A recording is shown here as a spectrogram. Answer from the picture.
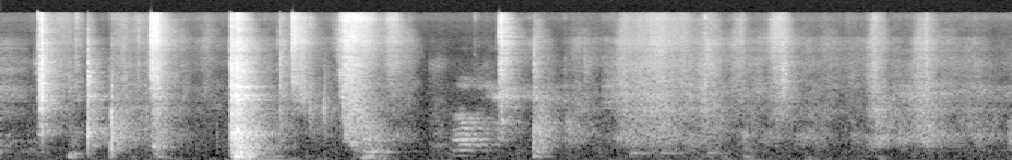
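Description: A run of short knocks and clicks from hands-on work, the loudest a sharp knock a little over two seconds in, with a brief pitched sound about halfway through.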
